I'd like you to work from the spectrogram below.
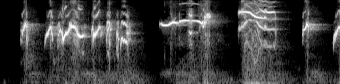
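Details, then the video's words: Oriental magpie-robin contest singing, or chòe than hót đấu: wavering warbled notes followed by a clear drawn-out whistle and a buzzy rising phrase. "chòe than hót đấu"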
